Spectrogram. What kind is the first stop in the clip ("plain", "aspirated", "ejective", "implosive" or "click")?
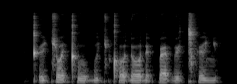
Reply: ejective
